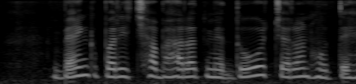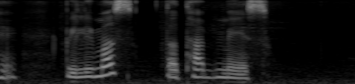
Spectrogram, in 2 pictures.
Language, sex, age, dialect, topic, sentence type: Hindi, female, 18-24, Marwari Dhudhari, banking, statement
